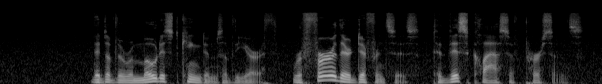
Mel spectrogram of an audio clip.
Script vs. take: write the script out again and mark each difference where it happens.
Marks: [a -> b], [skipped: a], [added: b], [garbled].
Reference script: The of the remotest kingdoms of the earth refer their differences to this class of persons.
The of the remotest kingdoms of the earth refer their differences to this class of persons.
